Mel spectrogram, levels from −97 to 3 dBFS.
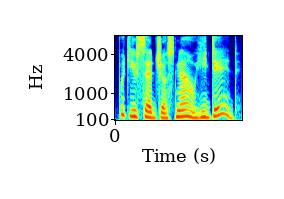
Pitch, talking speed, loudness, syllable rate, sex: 205 Hz, 265 wpm, -16 LUFS, 4.7 syllables/s, female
